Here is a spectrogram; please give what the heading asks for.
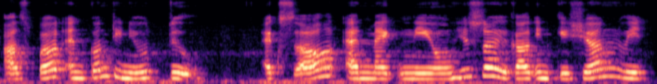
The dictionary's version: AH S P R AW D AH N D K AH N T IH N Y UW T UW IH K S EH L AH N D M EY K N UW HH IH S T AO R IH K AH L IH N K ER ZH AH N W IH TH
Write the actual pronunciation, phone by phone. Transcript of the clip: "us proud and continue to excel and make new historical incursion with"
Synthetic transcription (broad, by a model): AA S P AW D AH N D K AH N T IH N Y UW T UW IH K S EH L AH N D M EY K N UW HH IH S T AO R IH K AH L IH N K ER SH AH N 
